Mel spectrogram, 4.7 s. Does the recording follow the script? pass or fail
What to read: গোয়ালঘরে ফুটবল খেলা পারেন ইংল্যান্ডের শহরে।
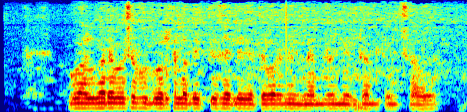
fail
